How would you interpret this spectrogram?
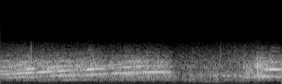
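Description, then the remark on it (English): A big car's engine roars loudly as the vehicle accelerates away down a driveway, its droning pitch climbing steadily, dipping briefly, then revving up again near the end. No voices are heard. “At the moment she's sending the big car roaring down the driveway”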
